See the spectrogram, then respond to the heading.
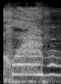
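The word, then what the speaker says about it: crème: The cream incident actually boosted their views, plus the facts are on their side. No one cares about facts! It's pronounced creme.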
